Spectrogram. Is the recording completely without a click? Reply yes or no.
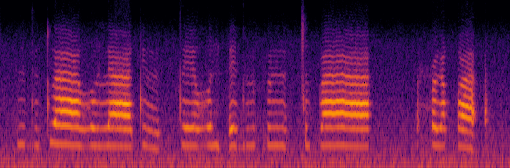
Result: no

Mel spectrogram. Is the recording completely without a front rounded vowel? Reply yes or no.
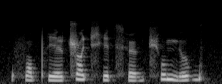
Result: no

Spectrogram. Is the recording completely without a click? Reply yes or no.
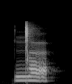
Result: no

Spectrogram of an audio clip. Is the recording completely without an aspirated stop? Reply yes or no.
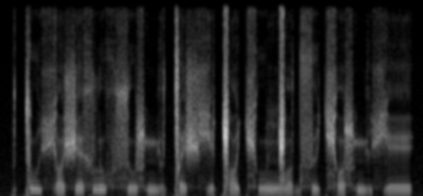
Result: no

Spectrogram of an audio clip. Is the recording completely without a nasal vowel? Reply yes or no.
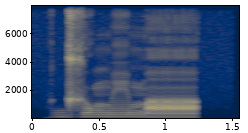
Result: no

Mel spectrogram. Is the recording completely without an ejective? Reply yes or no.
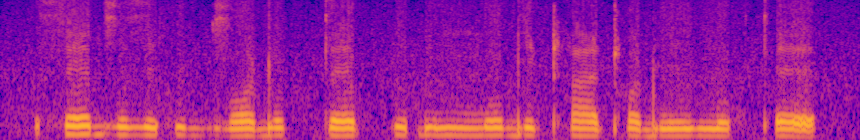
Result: no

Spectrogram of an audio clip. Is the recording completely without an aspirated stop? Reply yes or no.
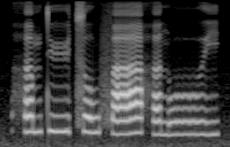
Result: yes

